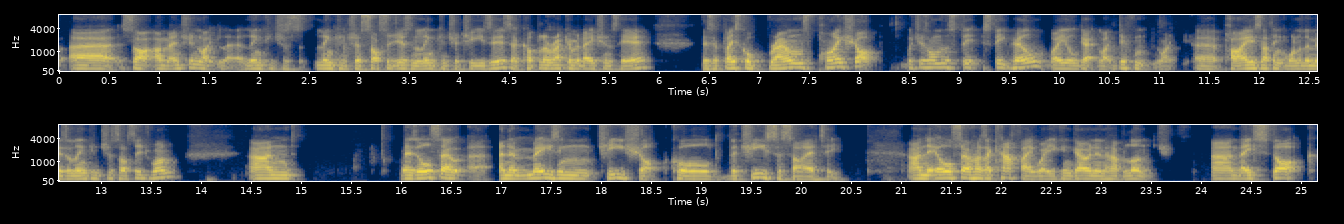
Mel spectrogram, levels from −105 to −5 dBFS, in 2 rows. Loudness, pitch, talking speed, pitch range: -23 LUFS, 120 Hz, 180 wpm, 115-140 Hz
